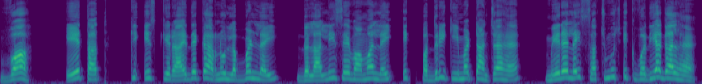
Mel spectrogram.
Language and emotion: Punjabi, surprised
